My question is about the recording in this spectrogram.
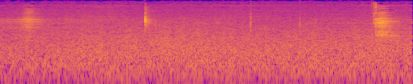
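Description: Steady background hiss of room noise, with a single short, sharp click a little after two seconds in.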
